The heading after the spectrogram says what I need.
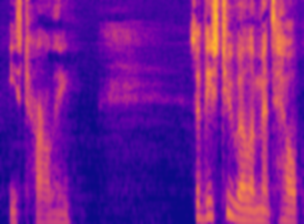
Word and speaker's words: East Harling: Starling is similar in pronunciation to the name of the village near the estate where the levels lived in Norfolk East Harling.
